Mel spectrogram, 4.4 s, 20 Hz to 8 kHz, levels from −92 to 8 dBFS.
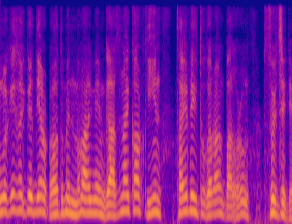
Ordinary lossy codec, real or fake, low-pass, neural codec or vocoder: none; fake; 7.2 kHz; codec, 16 kHz in and 24 kHz out, 0.4 kbps, LongCat-Audio-Codec, four codebook decoder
